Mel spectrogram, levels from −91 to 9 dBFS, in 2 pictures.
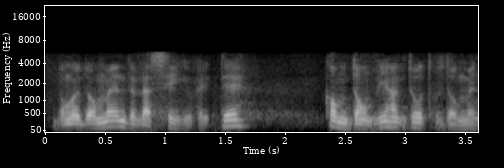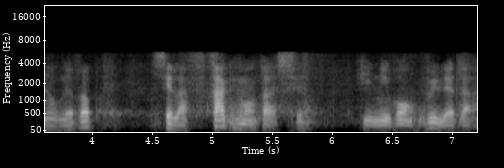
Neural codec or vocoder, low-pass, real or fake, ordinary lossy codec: codec, 16 kHz in and 24 kHz out, 0.9 kbps, LongCat-Audio-Codec, fine tuned four codebook decoder; 5.4 kHz; fake; MP3, 32 kbps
